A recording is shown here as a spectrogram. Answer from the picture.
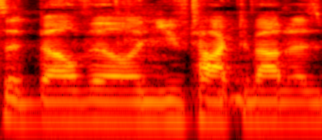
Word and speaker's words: Belleville: keep going between Belleville and Belleville the directors pronounce it Belleville and you've talked about as Bela bail for a long time I think the reason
